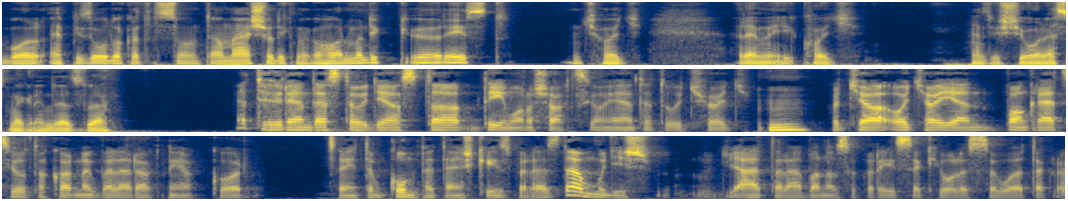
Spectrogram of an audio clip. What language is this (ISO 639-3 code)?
hun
